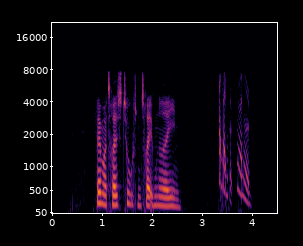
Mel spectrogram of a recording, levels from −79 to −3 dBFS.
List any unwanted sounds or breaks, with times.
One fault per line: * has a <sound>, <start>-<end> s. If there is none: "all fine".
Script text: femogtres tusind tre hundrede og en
* has a chirp, 3.3-4.0 s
